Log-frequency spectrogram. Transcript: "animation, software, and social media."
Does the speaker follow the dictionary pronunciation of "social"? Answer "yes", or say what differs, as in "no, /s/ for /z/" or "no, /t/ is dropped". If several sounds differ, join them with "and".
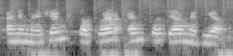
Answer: no, /s/ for /ʃ/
